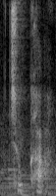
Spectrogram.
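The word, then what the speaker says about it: 축하: next initial consonant so the pronunciation becomes chukka this means celebration and the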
